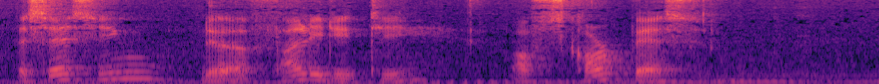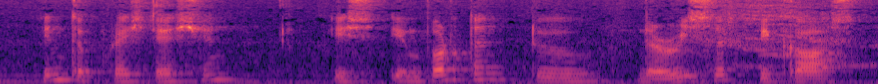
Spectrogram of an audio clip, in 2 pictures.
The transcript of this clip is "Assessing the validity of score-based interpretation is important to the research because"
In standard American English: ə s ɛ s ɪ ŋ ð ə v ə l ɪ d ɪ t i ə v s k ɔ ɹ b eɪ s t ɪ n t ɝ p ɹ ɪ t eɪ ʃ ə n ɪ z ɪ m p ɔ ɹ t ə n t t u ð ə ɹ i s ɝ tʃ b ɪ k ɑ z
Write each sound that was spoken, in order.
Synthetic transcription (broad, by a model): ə s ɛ s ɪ ŋ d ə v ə l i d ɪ t i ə f s k ɔ ɹ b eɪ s ɪ n t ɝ p ɹ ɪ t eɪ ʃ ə n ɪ s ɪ m p ɔ ɹ t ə n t t u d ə ɹ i s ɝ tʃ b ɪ k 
